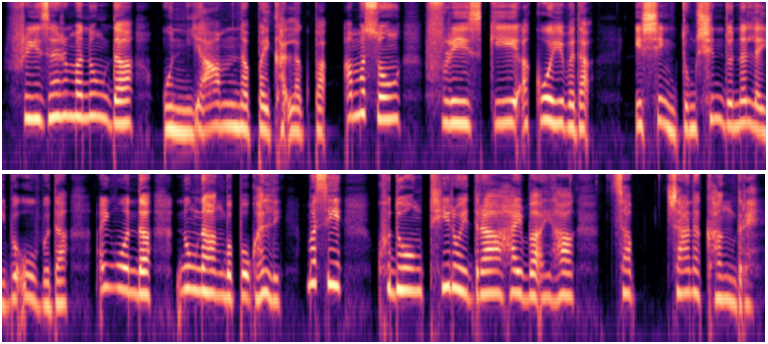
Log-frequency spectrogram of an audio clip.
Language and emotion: Manipuri, fearful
